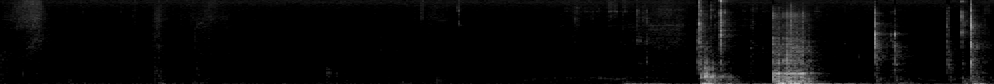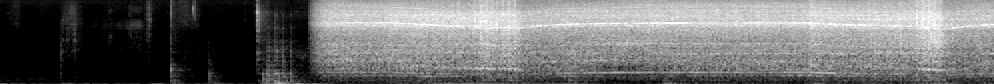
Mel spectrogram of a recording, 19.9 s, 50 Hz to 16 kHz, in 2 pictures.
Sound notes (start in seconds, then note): 13.0 whirring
